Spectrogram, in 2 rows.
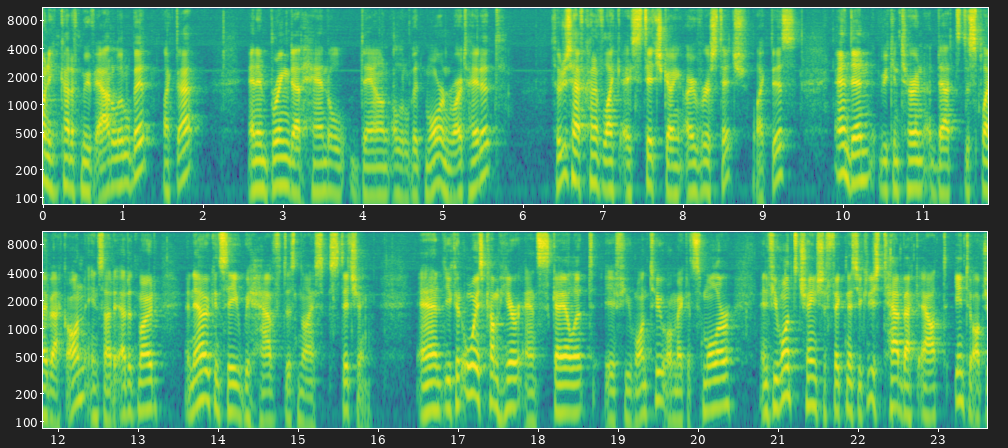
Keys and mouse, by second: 0.1 g, 3.0 click, 3.4 g, 4.5 r, 6.2 g, 7.5 g, 11.5 click, 12.8-16.9 middle drag, 16.9-20.5 drag, 17.4 s, 20.5-23.6 middle drag, 22.4 Tab.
